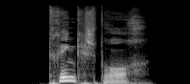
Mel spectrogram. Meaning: toast (salutation)
- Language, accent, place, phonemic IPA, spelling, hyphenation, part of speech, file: German, Germany, Berlin, /ˈtʁɪŋkˌʃpʁʊχ/, Trinkspruch, Trink‧spruch, noun, De-Trinkspruch.ogg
